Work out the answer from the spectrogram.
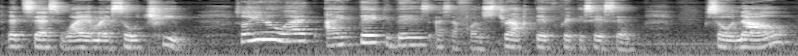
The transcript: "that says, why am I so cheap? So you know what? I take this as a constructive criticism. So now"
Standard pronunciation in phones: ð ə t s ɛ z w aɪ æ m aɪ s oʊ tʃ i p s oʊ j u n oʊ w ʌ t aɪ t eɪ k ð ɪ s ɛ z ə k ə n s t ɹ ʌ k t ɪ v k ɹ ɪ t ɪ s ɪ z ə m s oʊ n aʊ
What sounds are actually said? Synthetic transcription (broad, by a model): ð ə t s ɛ s w aɪ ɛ m aɪ s oʊ tʃ i p s oʊ j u n oʊ w ʌ t aɪ t eɪ k ð ɪ s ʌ s ə k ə n s t ɹ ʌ k t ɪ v k ɹ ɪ t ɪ s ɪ s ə m s oʊ n aʊ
